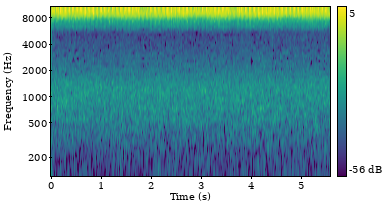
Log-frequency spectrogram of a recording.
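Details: Short stretch of cricket stridulation: a bright, high, metallic trill sustained at steady volume throughout, with a slight flutter in the tone and a faint hiss underneath.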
